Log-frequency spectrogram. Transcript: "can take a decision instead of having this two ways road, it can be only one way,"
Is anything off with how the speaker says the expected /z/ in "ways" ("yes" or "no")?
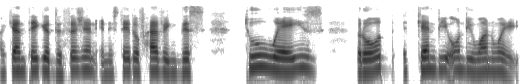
no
